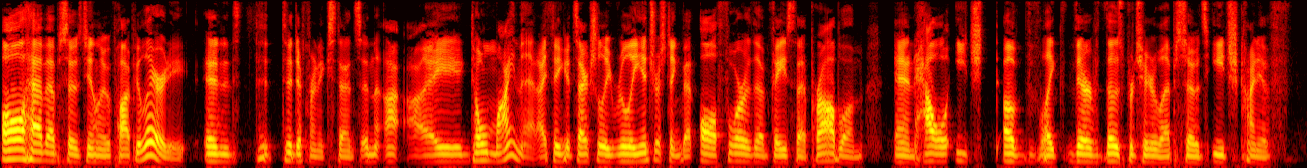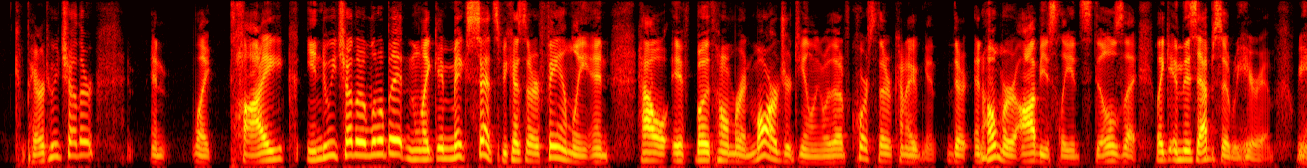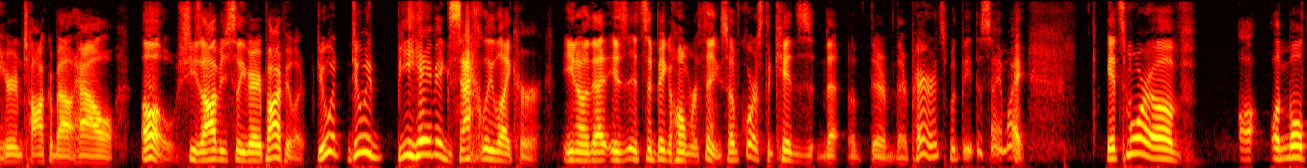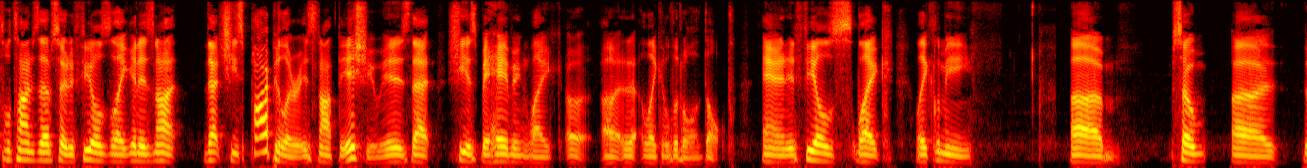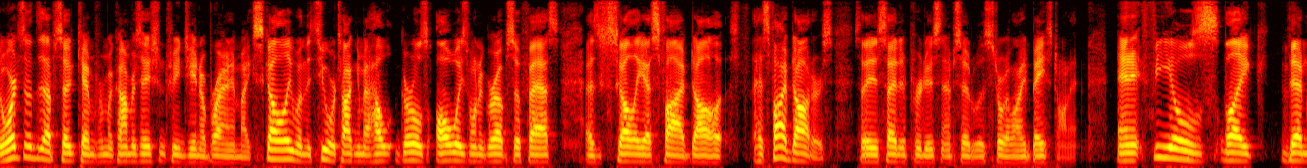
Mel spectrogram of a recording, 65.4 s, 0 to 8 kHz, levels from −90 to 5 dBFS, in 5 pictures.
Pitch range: 120-165 Hz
